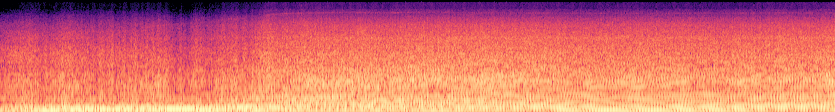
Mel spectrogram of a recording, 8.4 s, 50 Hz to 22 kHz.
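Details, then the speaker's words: Steady heavy V8 roar under full dyno load that sags and roughens partway through the pull on an engine with new spark plugs running rich; suspected cause is not enough ignition timing, not confirmed. "That's really slowing it down. And it did hit this point right up here. And you did you hear it? I think it's um if I had to actually guess, I'd say it's probably doesn't have enough timing in it to run."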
